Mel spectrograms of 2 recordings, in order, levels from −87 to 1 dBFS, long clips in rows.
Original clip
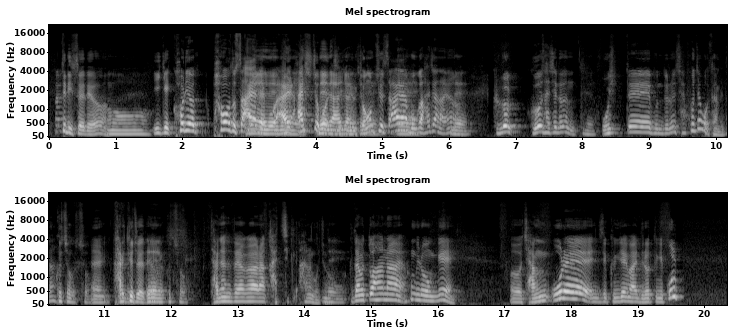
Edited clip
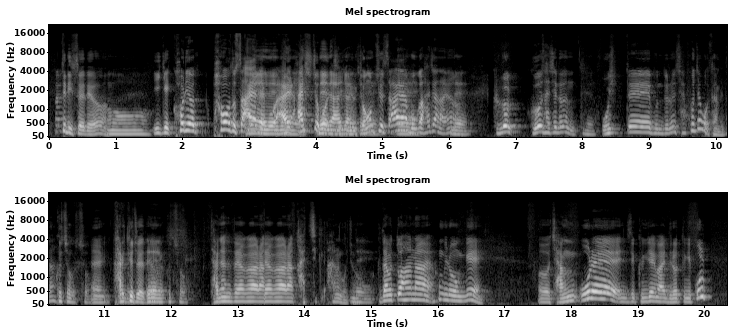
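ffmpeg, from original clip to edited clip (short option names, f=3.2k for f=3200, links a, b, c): -filter_complex "[0:a]asplit=2[a][b];[a]atrim=end=13.412[c];[b]atrim=start=12.988[d];[c][d]acrossfade=d=0.004:c1=hsin:c2=hsin"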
